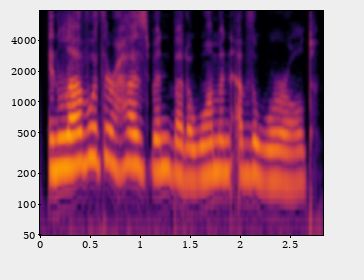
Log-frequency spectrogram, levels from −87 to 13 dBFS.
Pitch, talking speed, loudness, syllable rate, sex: 205 Hz, 230 wpm, -18 LUFS, 4.9 syllables/s, female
